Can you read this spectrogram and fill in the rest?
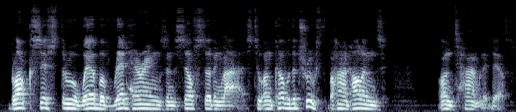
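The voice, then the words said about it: Put-on British accent. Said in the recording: “I had no idea you could speak with a British accent.”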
